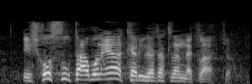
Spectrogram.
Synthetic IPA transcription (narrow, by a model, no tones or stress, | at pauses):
eːʃho̞sːuːt̪aːvo̞nɛlkɛɾylhɛt̪ɛt̪lɛnːɛkla̰ːcːɒ̰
